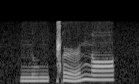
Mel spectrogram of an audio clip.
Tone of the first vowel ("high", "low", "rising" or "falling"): low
